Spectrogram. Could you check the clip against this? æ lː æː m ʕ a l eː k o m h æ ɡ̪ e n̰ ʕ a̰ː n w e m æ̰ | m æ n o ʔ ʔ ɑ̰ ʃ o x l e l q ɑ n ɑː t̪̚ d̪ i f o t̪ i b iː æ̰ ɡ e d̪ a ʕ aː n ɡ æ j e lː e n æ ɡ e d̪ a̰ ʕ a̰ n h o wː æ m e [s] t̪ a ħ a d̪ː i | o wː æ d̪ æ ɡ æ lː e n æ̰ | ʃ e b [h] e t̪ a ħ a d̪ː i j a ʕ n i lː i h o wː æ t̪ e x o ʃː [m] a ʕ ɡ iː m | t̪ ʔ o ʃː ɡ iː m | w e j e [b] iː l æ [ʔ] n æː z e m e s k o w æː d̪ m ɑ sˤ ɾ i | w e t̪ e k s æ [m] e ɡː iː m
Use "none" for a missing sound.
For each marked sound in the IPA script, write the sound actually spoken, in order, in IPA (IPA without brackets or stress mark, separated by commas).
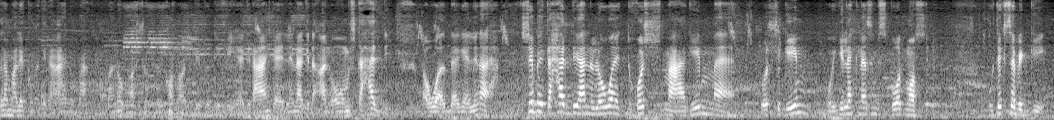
ʃ, h, m, ɡ, k, b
